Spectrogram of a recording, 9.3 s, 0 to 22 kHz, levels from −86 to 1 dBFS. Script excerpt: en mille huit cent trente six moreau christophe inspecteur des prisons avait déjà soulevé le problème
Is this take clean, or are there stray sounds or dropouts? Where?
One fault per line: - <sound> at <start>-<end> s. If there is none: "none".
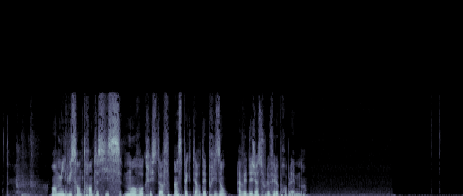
none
